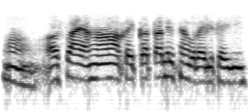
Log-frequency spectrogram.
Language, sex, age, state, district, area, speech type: Marathi, female, 30-45, Maharashtra, Washim, rural, conversation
